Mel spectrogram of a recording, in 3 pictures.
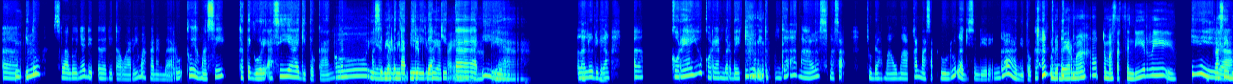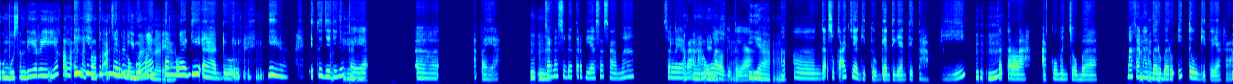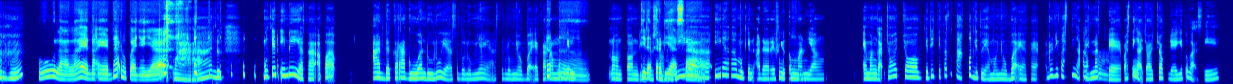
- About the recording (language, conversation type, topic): Indonesian, unstructured, Bagaimana cara kamu meyakinkan teman untuk mencoba makanan baru?
- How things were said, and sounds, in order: other background noise; chuckle; tapping; laugh; chuckle; laugh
